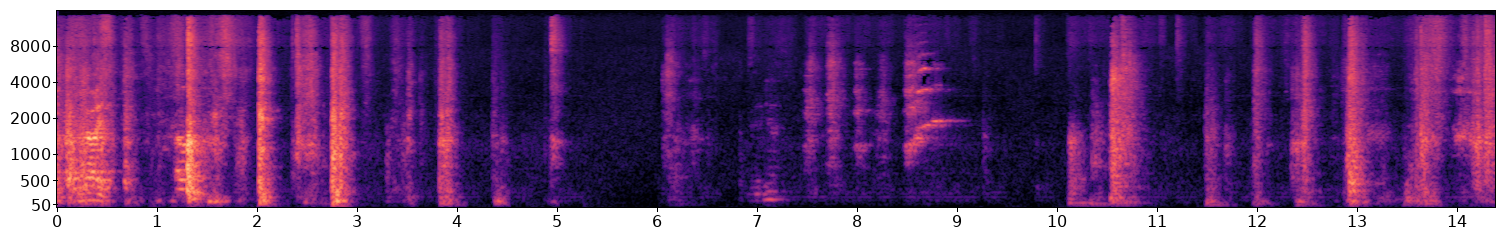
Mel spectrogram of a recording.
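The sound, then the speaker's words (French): A door is unlatched and opened to let cats in, with a run of sharp clicks and knocks, a soft creak in a quieter middle stretch, then more handling clatter and faint voices. “Ok Il y a le chat qui essaie toujours de rentrer. je vais ouvrir vos chats.”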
